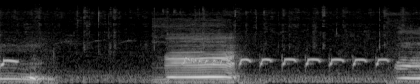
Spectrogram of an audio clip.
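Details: Tame cow being led back to its pen by a village shepherd in the countryside: one drawn-out, mid-pitched moo with rich harmonics, while a backing track of short, repeated, flicking notes plays around it.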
